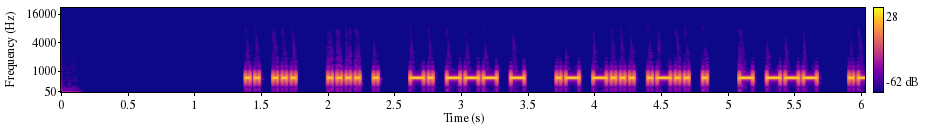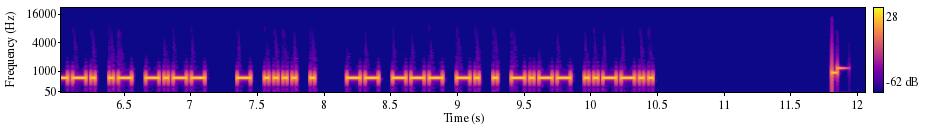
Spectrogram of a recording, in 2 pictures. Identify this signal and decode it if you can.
Morse code, heard as a keyed tone, about 36 wpm, 700 Hz. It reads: IS HE NOT ABLE TO PAY THE MONEY?
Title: Sentences from Top 1000 Words - Review Part 2 - 35wpm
